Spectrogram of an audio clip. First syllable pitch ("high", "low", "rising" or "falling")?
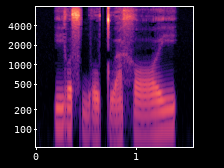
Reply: rising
